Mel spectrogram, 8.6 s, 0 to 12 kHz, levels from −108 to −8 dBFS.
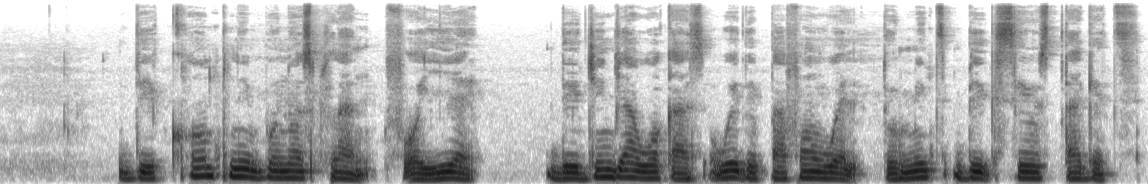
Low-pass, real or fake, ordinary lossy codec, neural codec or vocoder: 10.8 kHz; real; none; none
